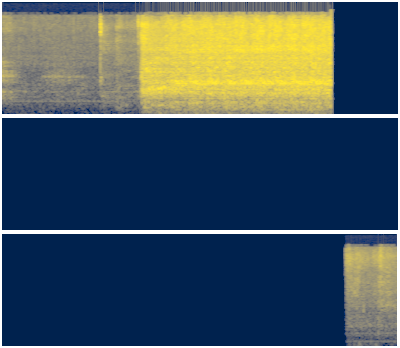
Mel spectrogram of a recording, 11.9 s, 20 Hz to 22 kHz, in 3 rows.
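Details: 2000 Genie S60 four-wheel-drive boom lift, sitting for years: about two seconds of steady starter cranking with no firing, then silence.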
